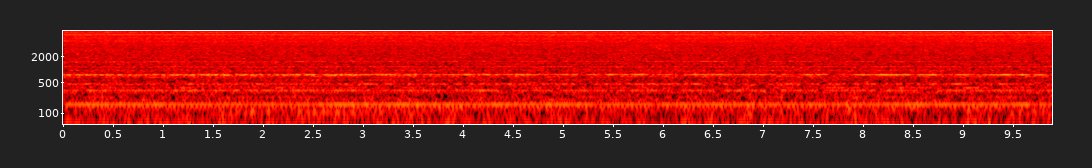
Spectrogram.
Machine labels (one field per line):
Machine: fan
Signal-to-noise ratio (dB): -6 dB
